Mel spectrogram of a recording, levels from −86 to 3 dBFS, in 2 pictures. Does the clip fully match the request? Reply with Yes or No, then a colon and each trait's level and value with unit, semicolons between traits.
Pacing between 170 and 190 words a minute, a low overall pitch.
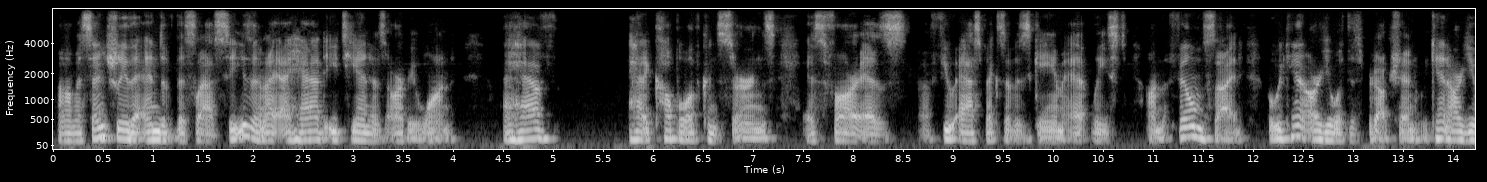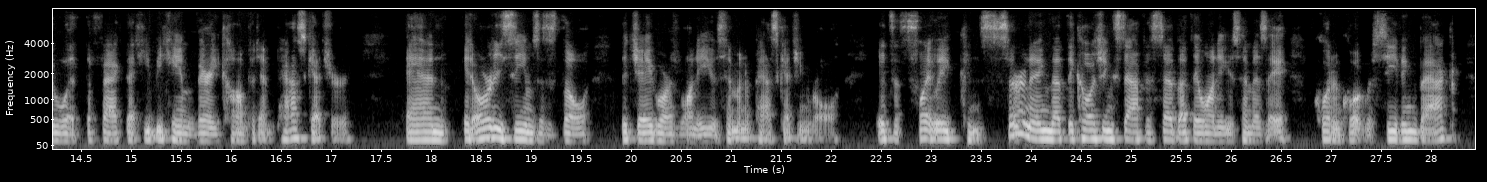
No: average, 200 wpm; low, 130 Hz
